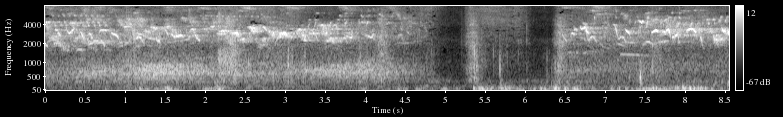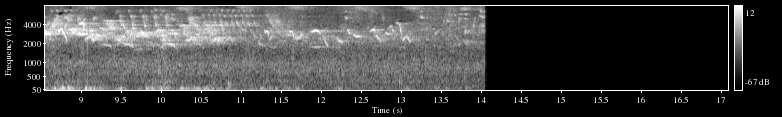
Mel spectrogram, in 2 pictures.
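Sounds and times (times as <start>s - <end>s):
small birds chirping: 0.0s - 14.1s.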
